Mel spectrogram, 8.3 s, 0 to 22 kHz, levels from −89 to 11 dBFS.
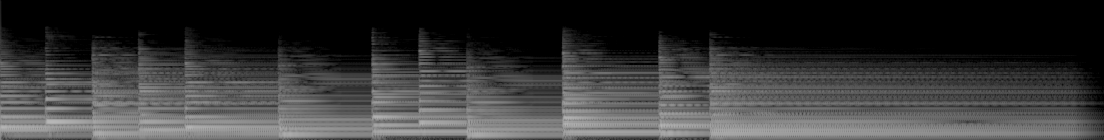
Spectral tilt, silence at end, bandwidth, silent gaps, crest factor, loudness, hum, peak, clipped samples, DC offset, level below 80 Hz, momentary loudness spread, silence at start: -8 dB/octave; 0.15 s; 8.6 kHz; none; 16 dB; -26 LUFS; none; -10 dBFS; under 0.1%; under 0.1%; -46 dBFS; 12 LU; 0 s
